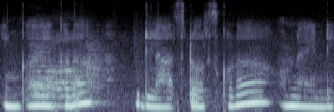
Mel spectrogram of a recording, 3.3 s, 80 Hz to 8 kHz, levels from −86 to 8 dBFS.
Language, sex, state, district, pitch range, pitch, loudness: Telugu, male, Andhra Pradesh, Annamaya, 190-225 Hz, 200 Hz, -14 LUFS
